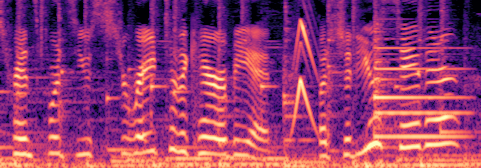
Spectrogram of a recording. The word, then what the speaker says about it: Caribbean: you can probably guessed Caribbean themed I am going to switch between Caribbean and Caribbean even though I believe the Caribbean is the proper pronunciation just a heads up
